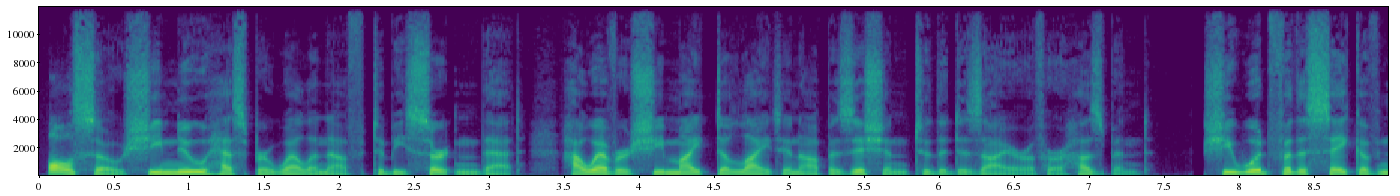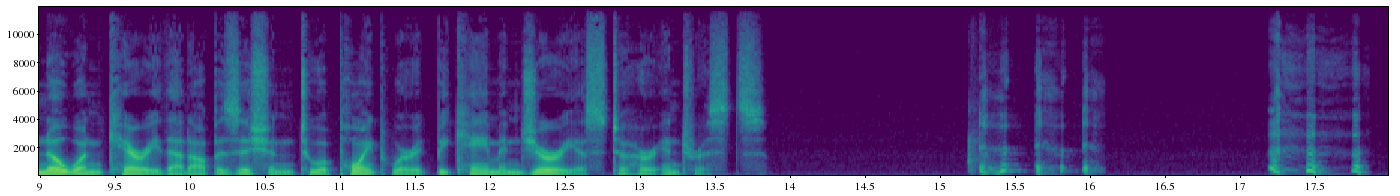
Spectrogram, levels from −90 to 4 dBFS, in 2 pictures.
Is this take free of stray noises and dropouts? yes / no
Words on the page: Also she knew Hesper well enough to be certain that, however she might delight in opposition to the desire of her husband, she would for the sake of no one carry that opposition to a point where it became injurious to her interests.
no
